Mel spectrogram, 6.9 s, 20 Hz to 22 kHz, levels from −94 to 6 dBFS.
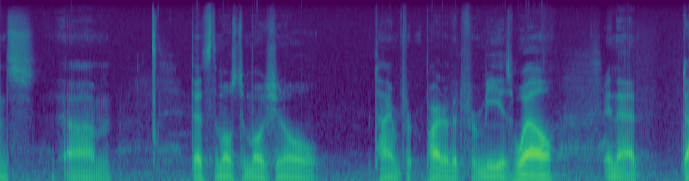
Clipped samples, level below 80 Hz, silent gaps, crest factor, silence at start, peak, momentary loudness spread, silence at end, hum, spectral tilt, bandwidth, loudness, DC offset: under 0.1%; -44 dBFS; none; 22 dB; 0 s; -6 dBFS; 20 LU; 0 s; none; -6.5 dB/octave; 19 kHz; -27 LUFS; under 0.1%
